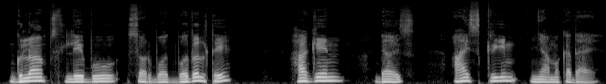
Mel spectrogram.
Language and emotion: Santali, neutral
